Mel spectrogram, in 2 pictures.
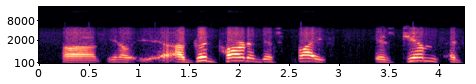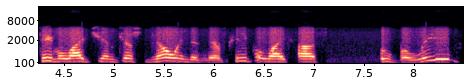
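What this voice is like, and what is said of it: Strained, fading voice. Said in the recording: “losing my voice here. I've had a little bit of a cold this week”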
